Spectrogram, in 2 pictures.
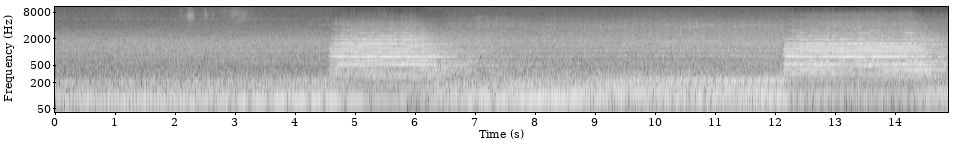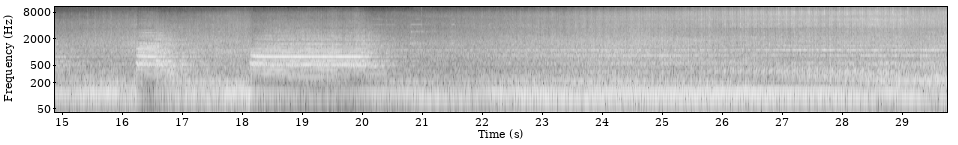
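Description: CSX GE ES44AH diesel locomotives heading a freight train, the lead unit sounding its air horn in the grade-crossing pattern: long, long, short, long. A low diesel rumble runs underneath, and near the end the train noise grows as the locomotives pass close by.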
